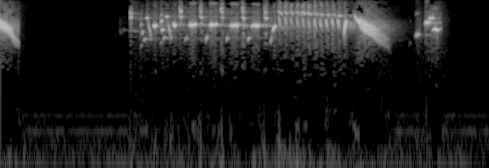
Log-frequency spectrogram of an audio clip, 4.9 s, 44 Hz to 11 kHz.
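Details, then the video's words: European goldfinch singing, 2015 recording: a brief buzzy downslurred note, a pause, then a lively run of quick liquid twitters and trills closing with a harsh falling buzz and a few more chirps. "Goldfinch song 2015/ Canto Jilguero Parva 2015"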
